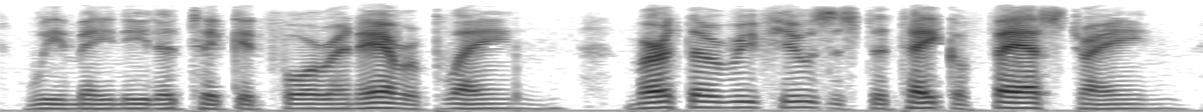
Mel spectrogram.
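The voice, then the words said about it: Sung in put-on American accent. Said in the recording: “in my American brogue”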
